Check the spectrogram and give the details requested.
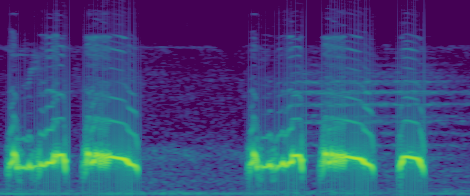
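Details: Spotted dove calling, used to attract wild birds: two phrases of a warbling coo followed by a long falling coo, the second ending with an extra short note, over faint low hum.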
